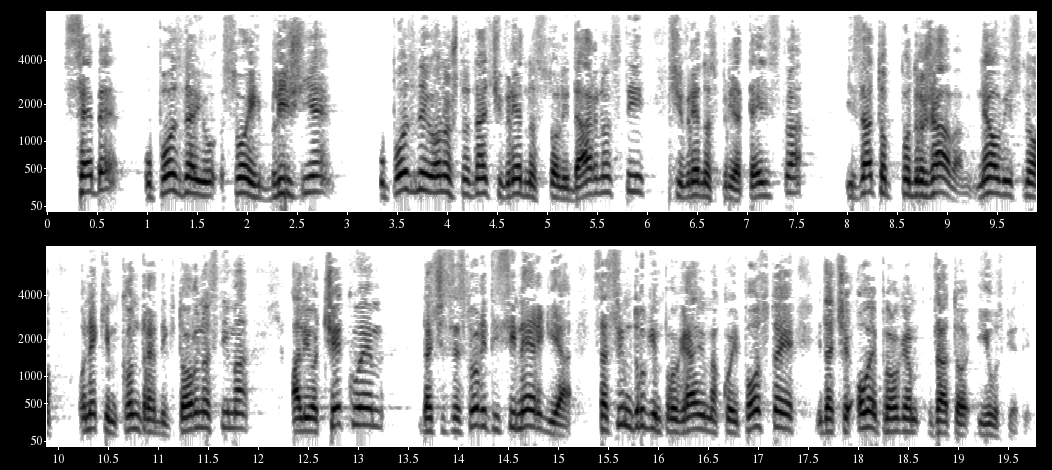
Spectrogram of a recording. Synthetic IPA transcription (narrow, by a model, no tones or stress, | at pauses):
se̞be̞̰ | upo̞znajusʋo̞jibliʒɲe̞ | upo̞znajuo̞no̞ʃt̪o̞znaːt͡ʃiʋɾjed̪nost̪so̞lid̪aːɾno̞st̪i | t͡ʃiʋɾʲjed̪no̞st̪̚pɾijat̪e̞ʎst̪ʋa | izat̪o̞po̞d̪r̩ʒaːʋa̰mne̞oʋisno̞ | one̞kimko̞nt̪ɾad̪ikt̪o̞ɾnost̪ima | alio̞t͡ʃe̞kuje̞m | d̪at͡ɕe̞sest̪ʋo̞ɾit̪isine̞ɾɡija̰ | sasʋimd̪ɾuɡimpɾo̞ɡɾamimako̞jipo̞st̪o̞je̞id̪at͡ɕeʔo̞ʋajpɾo̞ɡɾamzat̪o̞iuspje̞t̪i̥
